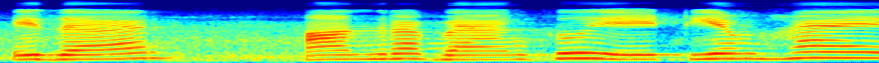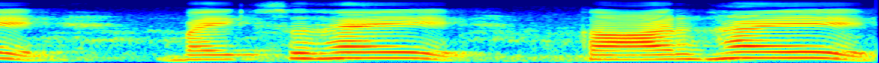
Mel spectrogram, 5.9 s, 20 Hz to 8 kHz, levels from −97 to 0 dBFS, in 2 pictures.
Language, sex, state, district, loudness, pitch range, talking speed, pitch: Hindi, female, Bihar, Patna, -15 LUFS, 210-260 Hz, 100 wpm, 235 Hz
